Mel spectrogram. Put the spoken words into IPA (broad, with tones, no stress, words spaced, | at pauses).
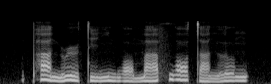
pʰa˥˨nɻɻ̩˥˨t̪i˨˦ŋ mwɔ˨˩ mä˨˦fwɔ˦ t̪a˨˩nlʊ˦ŋ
